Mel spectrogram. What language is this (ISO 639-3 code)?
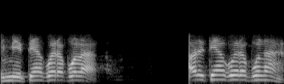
nep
